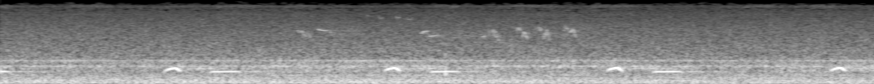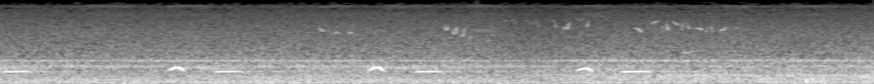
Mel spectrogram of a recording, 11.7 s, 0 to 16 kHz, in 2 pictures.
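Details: Common cuckoo heard far off at Caldones near Gijón, Asturias, Spain, 8 May 2021, repeating its soft falling two-note cu-coo seven times at a steady pace of about one and a half seconds, while small birds twitter faintly higher up over low background hum.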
